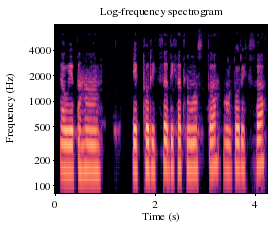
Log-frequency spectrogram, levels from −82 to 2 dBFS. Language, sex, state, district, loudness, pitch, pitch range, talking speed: Chhattisgarhi, male, Chhattisgarh, Jashpur, -18 LUFS, 160 Hz, 155-170 Hz, 170 wpm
